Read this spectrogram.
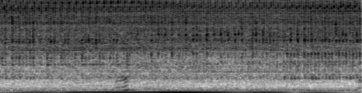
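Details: New Onix Plus LT manual, idling after two days parked and a wash: light regular tapping, about four per second, from the engine bay when the brake pedal is pressed; cause unconfirmed, something inside seems to be hitting, not heard from inside the car.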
